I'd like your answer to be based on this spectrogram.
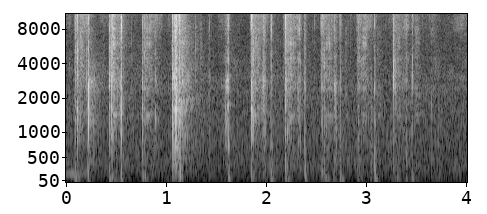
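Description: Tarot cards are shuffled by hand in a rapid series of crisp riffling snaps and flutters, close and fairly quiet with no talking.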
